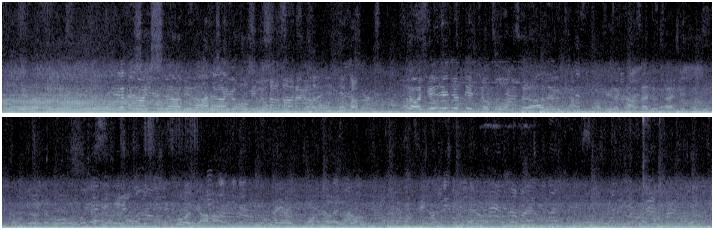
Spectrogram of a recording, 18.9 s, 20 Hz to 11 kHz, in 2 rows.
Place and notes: {"title": "Legislative Yuan, Taipei City - Occupy Taiwan Legislature", "date": "2014-03-20 22:20:00", "description": "Occupy Taiwan Legislature, Walking through the site in protest, Traffic Sound, People and students occupied the Legislature\nBinaural recordings", "latitude": "25.04", "longitude": "121.52", "altitude": "11", "timezone": "Asia/Taipei"}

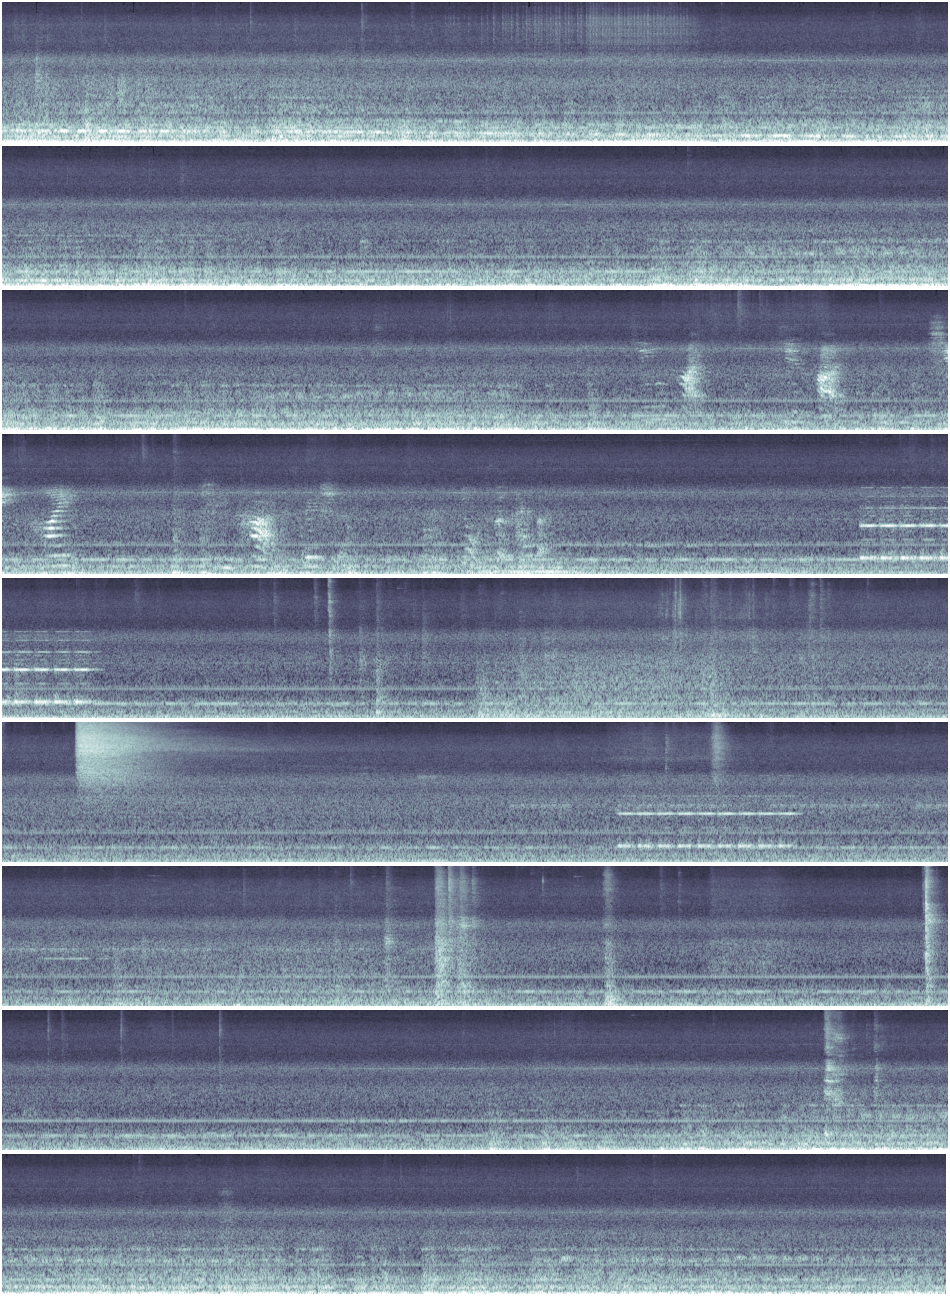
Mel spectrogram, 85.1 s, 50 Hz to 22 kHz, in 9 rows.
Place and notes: {"title": "Daan District, Taipei City - Wenshan Line (Taipei Metro)", "date": "2013-09-30 13:59:00", "description": "from Liuzhangli Station to Muzha Station, Sony PCM D50 + Soundman OKM II", "latitude": "25.01", "longitude": "121.56", "altitude": "53", "timezone": "Asia/Taipei"}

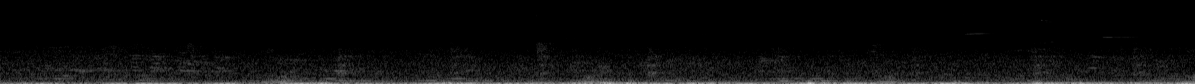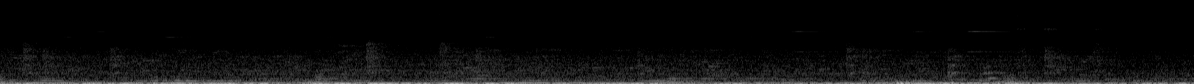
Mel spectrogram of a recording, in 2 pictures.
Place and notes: {"title": "apro la noce - shes sleeping", "date": "2010-06-12 02:02:00", "description": "shes sleeping, open windows, the wind bells ringing...", "latitude": "42.85", "longitude": "13.59", "altitude": "147", "timezone": "Europe/Rome"}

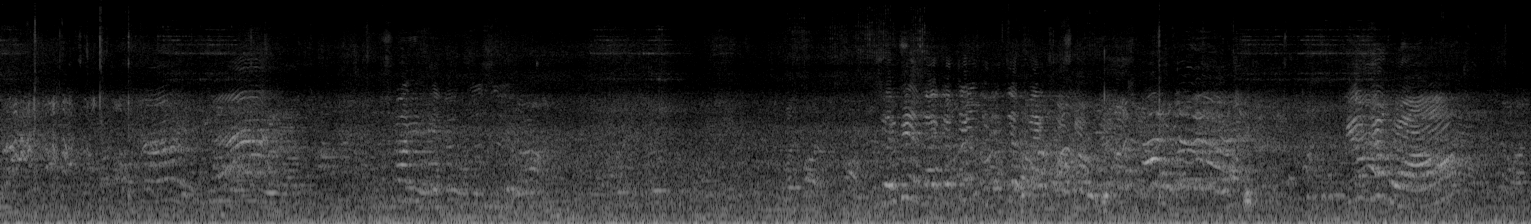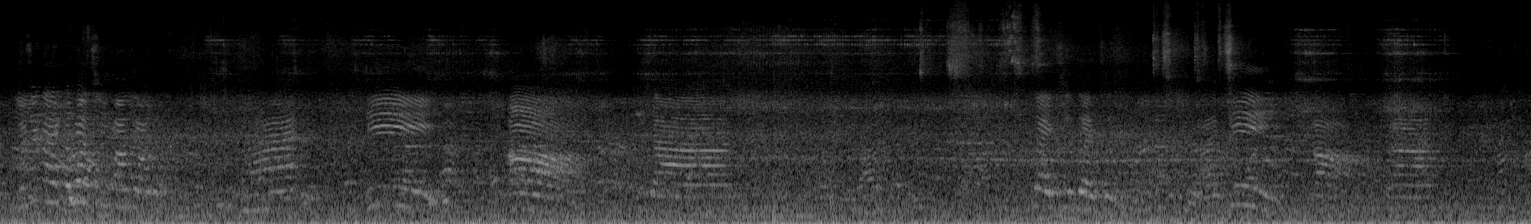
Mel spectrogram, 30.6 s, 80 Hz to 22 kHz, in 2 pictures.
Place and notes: {"title": "Juejiang St., Yancheng Dist. - In the Square", "date": "2014-05-21 16:57:00", "description": "Art the square outside of galleries, Many students, Engineering Noise, Birds singing\nSony PCM D50+ Soundman OKM II", "latitude": "22.62", "longitude": "120.28", "altitude": "9", "timezone": "Asia/Taipei"}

